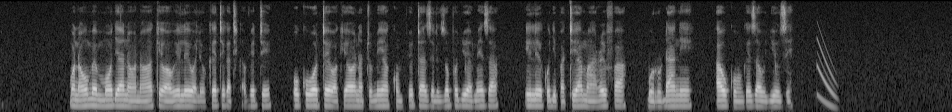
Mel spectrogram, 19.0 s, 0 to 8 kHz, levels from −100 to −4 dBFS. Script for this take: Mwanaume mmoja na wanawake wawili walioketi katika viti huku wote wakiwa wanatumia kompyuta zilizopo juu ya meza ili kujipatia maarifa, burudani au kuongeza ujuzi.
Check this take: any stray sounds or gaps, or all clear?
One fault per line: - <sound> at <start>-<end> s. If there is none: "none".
- chirp at 16.3-16.8 s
